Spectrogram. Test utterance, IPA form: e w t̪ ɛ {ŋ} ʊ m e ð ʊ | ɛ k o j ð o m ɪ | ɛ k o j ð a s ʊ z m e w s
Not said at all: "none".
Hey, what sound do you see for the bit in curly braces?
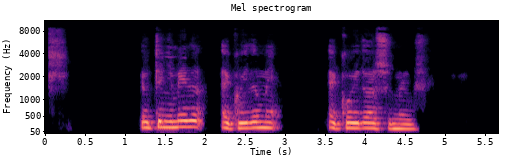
ɲ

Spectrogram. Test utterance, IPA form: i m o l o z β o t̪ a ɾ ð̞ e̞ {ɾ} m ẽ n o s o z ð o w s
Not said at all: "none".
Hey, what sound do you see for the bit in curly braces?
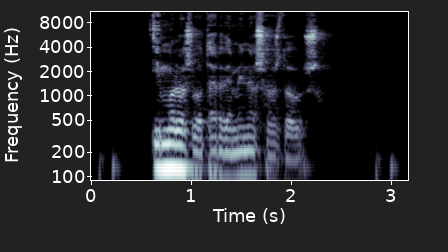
none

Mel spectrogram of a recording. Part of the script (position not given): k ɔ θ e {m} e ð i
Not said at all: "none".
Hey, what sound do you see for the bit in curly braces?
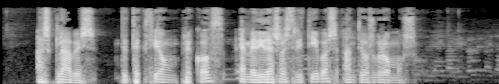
m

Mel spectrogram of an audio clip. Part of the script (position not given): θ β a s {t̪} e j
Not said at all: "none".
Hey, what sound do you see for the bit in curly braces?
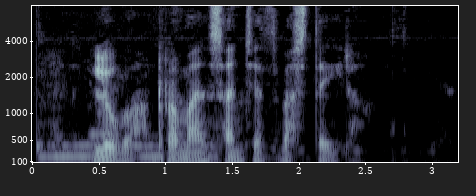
t̪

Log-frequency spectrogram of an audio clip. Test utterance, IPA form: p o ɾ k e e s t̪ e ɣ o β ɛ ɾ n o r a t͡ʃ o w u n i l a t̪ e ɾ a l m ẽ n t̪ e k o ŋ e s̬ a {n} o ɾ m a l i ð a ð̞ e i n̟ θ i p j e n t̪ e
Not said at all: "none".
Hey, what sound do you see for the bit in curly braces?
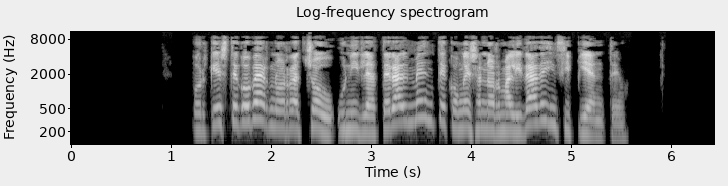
n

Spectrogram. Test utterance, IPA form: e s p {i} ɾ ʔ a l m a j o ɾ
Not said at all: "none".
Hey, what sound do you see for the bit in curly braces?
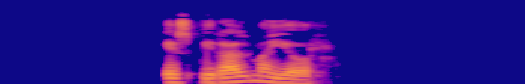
i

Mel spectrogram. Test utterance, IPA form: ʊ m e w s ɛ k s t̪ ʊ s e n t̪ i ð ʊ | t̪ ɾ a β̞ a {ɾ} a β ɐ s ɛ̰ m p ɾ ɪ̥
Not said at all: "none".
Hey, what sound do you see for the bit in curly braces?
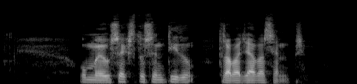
ʎ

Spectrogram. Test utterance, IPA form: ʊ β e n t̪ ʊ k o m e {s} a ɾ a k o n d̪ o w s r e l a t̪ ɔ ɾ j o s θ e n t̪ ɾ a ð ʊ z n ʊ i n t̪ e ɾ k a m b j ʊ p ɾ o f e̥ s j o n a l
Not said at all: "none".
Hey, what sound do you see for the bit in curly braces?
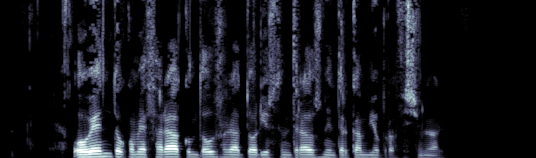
θ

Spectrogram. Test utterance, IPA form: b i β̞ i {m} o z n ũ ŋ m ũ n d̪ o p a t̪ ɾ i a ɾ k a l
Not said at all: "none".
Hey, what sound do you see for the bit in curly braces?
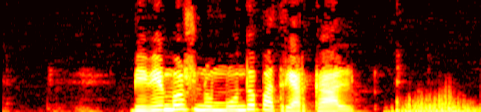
m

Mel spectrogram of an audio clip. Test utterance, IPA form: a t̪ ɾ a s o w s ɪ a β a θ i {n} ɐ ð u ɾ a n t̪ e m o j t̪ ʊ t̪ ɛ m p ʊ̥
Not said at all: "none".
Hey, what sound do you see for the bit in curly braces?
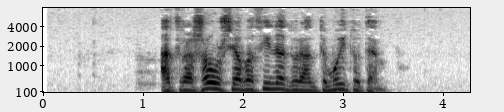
n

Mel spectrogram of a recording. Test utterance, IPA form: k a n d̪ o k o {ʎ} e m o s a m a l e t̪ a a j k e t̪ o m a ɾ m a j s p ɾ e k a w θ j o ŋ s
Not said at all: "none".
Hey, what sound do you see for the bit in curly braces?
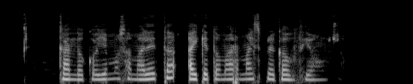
ʎ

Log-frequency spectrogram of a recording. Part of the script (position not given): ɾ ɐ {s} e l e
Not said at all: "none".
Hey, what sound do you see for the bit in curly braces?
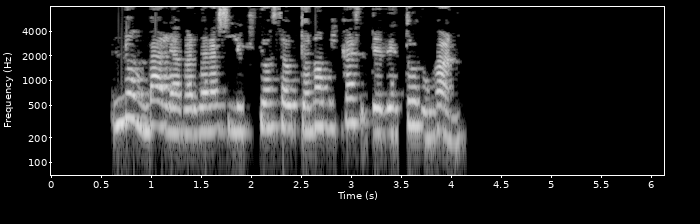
s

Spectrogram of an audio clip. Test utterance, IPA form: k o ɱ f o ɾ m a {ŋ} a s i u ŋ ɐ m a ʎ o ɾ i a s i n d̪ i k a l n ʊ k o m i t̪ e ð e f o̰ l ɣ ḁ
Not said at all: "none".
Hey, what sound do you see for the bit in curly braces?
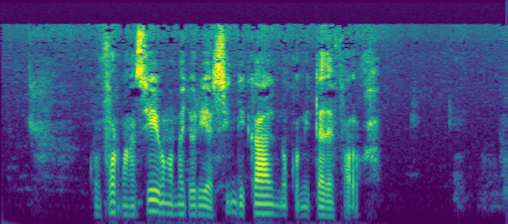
ŋ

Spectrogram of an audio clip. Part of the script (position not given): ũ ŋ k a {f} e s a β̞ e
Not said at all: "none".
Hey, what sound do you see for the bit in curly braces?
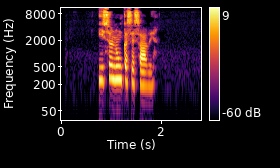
s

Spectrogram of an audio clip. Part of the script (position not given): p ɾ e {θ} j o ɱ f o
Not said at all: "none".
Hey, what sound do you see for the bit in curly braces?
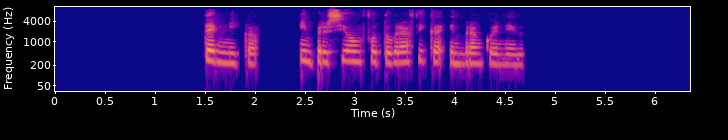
s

